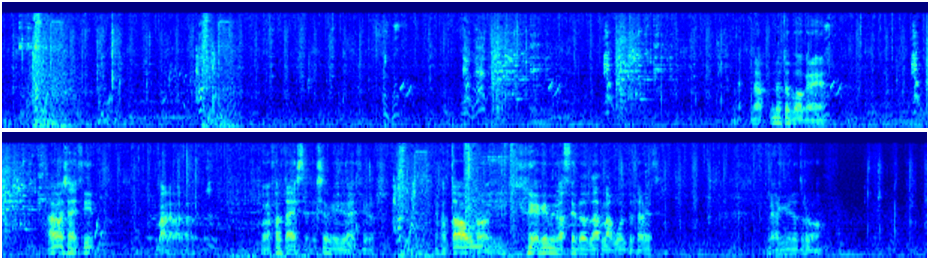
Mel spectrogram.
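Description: Game sound effects chime and zap.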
